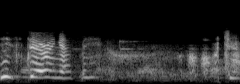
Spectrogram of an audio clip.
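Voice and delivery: alarmed, fearful voice with swooping pitch. A woman tells jeff a man near the door is staring: frightened. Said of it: "I'm afraid".

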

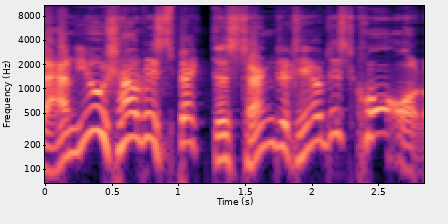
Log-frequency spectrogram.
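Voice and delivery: put-on sudden odd British accent, very high and swooping. Retelling an actor's sudden line in a film: Ernie Hudson's weird British accent. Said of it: "took up some weird accent".

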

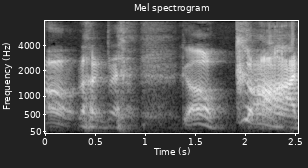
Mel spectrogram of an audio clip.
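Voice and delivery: high-pitched, rough, utterly scornful exclamation. Imitating Beavis reacting to a music video, with disdain. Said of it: "with such disdain".

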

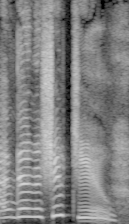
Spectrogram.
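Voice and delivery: put-on high-pitched old woman voice. Playing the Joker threatening Batman, in a Joker voice like an old lady. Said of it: "it's kind of like an old lady".

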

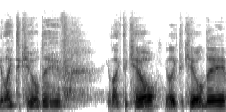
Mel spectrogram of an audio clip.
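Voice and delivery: deadpan, dead-serious, flat delivery. Retelling a talk-show moment, imitating Hunter S. Thompson's deadpan. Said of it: "and you get that kind of deadpan thing".

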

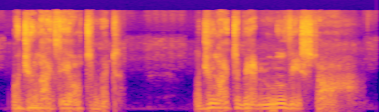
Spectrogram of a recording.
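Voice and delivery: mysterious otherworldly voice. Telling Bruce's story, the speaker voices the devil tempting him in an arcane voice. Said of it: "he hears this arcane voice".

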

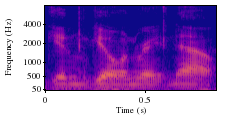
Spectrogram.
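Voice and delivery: usual speaking voice

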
